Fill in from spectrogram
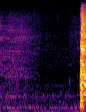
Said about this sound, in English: Did you pick that cough up there, by the way?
